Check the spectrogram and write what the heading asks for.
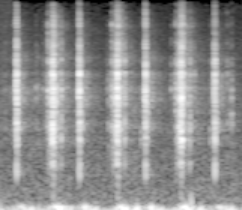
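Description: Nerf N-Strike Elite Strongarm spring pistol slam-firing: the trigger is held down while the priming slide is pumped, so each stroke releases the plunger, giving a rapid run of sharp plastic clacks, about three or four a second.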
